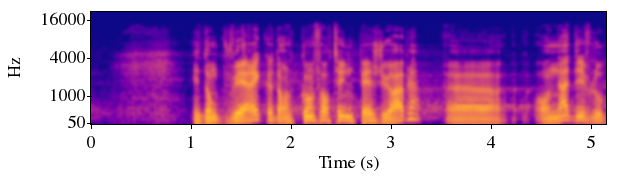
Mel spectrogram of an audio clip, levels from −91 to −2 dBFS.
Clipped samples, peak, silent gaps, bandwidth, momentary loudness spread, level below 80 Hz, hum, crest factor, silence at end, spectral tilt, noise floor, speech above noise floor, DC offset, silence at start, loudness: under 0.1%; 0 dBFS; none; 14 kHz; 11 LU; -54 dBFS; none; 20 dB; 0 s; -6 dB/octave; -50 dBFS; 32 dB; under 0.1%; 0.65 s; -18 LUFS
